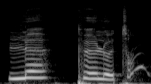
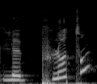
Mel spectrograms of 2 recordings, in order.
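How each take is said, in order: First: The E in the word is pronounced. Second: The E in the word is dropped.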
